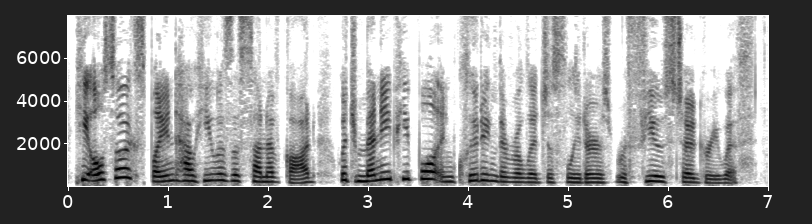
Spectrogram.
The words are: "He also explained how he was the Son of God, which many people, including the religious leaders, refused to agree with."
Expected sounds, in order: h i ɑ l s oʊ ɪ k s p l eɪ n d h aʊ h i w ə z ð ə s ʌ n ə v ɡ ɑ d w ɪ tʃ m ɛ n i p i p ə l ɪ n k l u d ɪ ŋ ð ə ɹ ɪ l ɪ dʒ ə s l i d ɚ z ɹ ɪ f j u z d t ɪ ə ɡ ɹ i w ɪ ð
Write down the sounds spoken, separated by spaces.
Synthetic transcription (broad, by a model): h i ɑ l s oʊ ɪ k s p l eɪ n d h aʊ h i w ə z ð ə s ʌ n ə v ɡ ɑ d w ɪ tʃ m ɛ n i p i p l ɪ n k l u d ɪ ŋ ð ə ɹ ɪ l ɪ dʒ ə s l i d ɚ z ɹ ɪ f j u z t ɪ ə ɡ ɹ i w ɪ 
